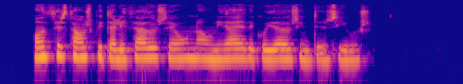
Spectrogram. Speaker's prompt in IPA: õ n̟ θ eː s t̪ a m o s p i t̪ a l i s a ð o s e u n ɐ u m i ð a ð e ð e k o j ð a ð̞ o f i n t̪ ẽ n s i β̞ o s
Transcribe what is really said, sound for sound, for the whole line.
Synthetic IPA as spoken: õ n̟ θ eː s t̪ a ŋ o s p i t̪ a l i θ a ð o s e u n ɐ u n i ð a ð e ð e k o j ð a ð̞ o s i n t̪ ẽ n s i β̞ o s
